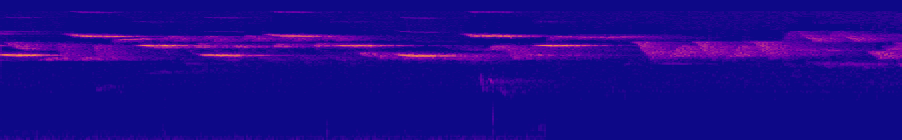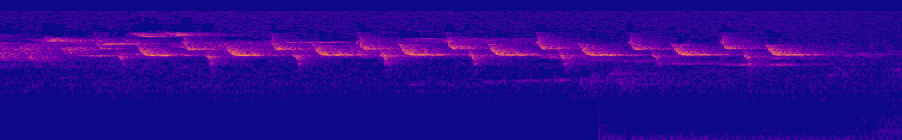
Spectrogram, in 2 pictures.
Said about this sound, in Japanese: おととしの初夏の森ではエゾムシクイとミソサザイがよく鳴いていましたこのほかヒガラウグイスなどの声も聞こえます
